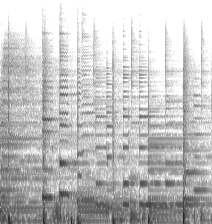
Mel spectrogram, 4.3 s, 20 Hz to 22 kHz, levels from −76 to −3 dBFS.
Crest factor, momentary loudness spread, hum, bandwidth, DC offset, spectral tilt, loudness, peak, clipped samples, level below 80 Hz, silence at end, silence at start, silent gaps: 20 dB; 5 LU; none; 20 kHz; under 0.1%; -5 dB/octave; -25 LUFS; -4 dBFS; under 0.1%; -30 dBFS; 0 s; 0 s; none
